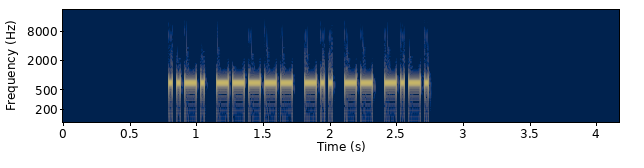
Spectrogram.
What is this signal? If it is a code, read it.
Morse code, heard as a keyed tone, about 40 wpm, 700 Hz. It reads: F0DMC
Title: DXCC-100 Call Signs - 5 Characters - 40wpm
